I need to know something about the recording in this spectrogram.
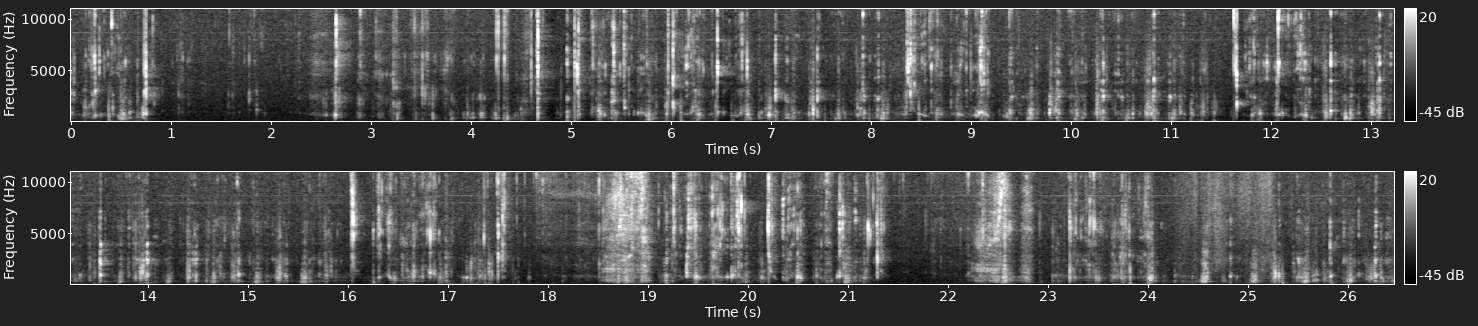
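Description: A man chews food wetly and loudly up close.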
